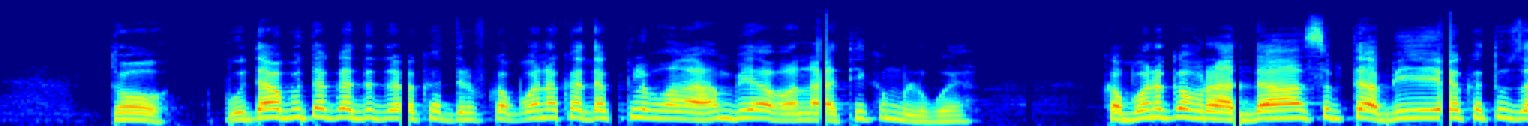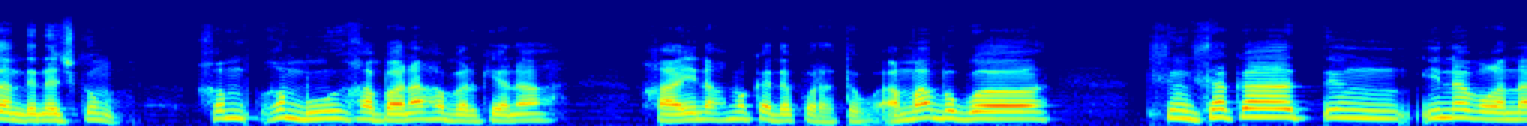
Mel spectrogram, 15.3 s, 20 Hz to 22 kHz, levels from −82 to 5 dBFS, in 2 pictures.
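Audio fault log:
0.97 to 7.20 s, gap between stream segments: Silent holes with hard edges begin at 0.97, 2.00, 3.05, 4.10, 5.13, 6.17 and 7.20 s and last 26 to 50 ms. They recur about once per second, which fits 1-second stream segments whose time stamps leave gaps the player fills with silence. The speech then resumes intact.
2.79, 6.94 and 9.35 s, dropped buffer (overrun): Each is a small forward jump in the speech, losing around 15, 10 and 5 ms. There is no silence. The likely cause is samples overwritten before the program read them, so the surrounding audio is spliced directly together.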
